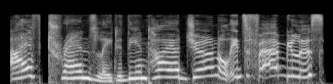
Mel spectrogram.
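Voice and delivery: delighted announcement. Acted. Scholar announcing the translated journal to helper, thrilled.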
